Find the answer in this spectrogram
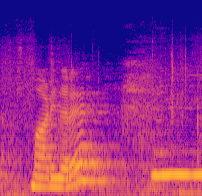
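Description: Speech: a person talking, ending on one long held sound.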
